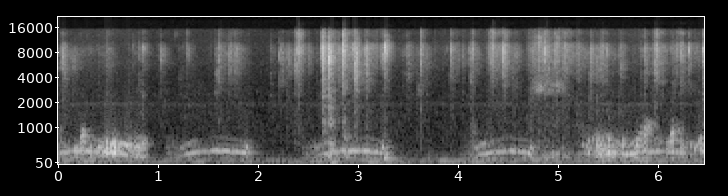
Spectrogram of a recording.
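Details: Repeated low, rolling pigeon coos in rounded phrases about a second apart, with a sharp clatter in the middle and soft rustles.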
